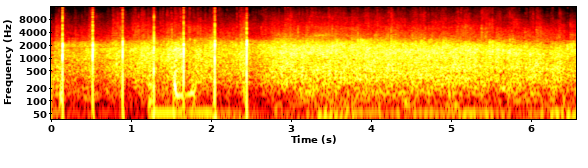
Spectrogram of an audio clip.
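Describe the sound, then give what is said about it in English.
A church audience applauds an engagement announcement, starting with a few scattered, separate claps that quickly swell into steady, sustained clapping from a large group. “I think that's enough clapping for today.”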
